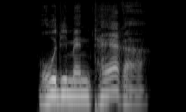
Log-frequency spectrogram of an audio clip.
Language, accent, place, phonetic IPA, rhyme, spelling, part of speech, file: German, Germany, Berlin, [ˌʁudimɛnˈtɛːʁɐ], -ɛːʁɐ, rudimentärer, adjective, De-rudimentärer.ogg
- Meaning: 1. comparative degree of rudimentär 2. inflection of rudimentär: strong/mixed nominative masculine singular 3. inflection of rudimentär: strong genitive/dative feminine singular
